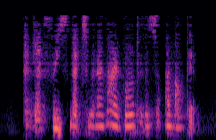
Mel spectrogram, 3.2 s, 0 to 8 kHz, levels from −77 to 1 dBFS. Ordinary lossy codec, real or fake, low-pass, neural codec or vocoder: MP3, 24 kbps; fake; 7.2 kHz; codec, 44.1 kHz, 0.9 kbps, DAC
